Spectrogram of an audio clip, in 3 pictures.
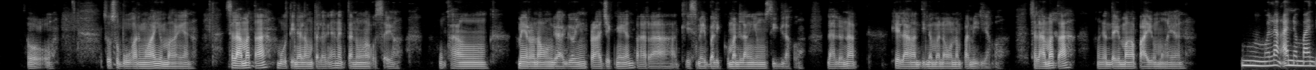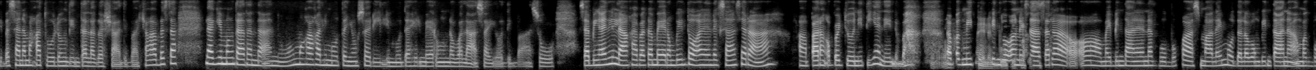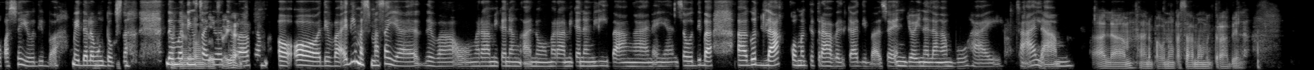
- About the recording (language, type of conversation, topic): Filipino, advice, Paano ako haharap sa biglaang pakiramdam ng pangungulila?
- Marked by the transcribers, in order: tapping; other background noise; unintelligible speech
